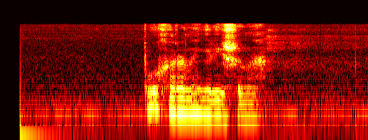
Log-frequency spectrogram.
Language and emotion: Russian, neutral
